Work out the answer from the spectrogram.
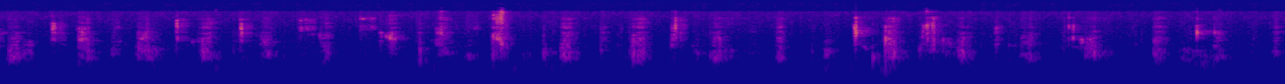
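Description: Close-miked wet chewing and lip smacking from a person eating curry and rice: an irregular run of short smacks and clicks, several a second.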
